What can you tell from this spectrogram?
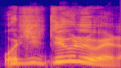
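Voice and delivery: high and loud, stunned; astonished question. Retold or imitated. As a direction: demand it in amazement. Client reacting to painted bike.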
